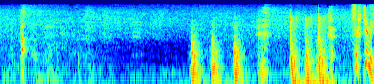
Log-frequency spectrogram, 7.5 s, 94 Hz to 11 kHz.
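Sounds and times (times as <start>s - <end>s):
speech: 0.4s - 0.7s
knocking on a rocket hull: 3.8s - 5.0s, 5.8s - 6.7s.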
